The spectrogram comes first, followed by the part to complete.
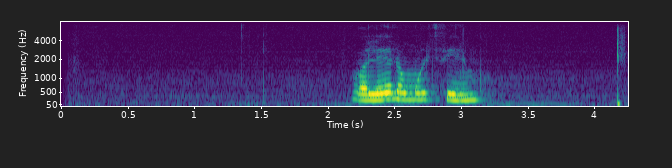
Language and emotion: Russian, neutral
